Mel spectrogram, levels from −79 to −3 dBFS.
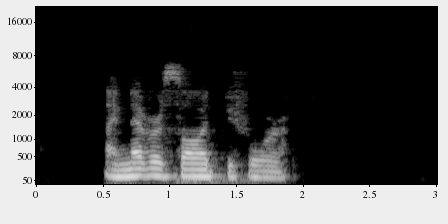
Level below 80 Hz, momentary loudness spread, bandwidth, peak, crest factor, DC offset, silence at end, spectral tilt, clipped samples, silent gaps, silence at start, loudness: -48 dBFS; 11 LU; 6.8 kHz; -6 dBFS; 16 dB; under 0.1%; 1.15 s; -8 dB/octave; under 0.1%; none; 0.5 s; -22 LUFS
